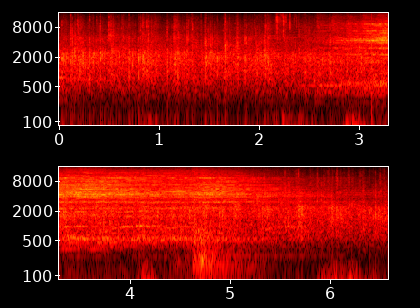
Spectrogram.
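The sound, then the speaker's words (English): An audience claps their hands, called to clap if God is healing them today, in a steady, dense wash of overlapping claps that swells slightly midway and holds through to the end, with no one speaking. “Clap your hands if God is healing you today.”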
